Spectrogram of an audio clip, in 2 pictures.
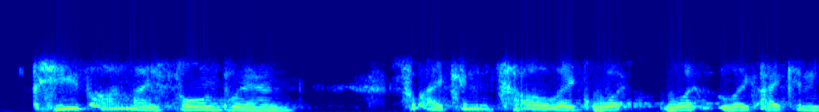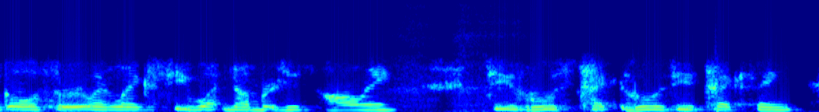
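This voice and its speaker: Over noticeable background noise, a woman speaks at a medium pitch and a moderate pace. Her intonation is lively, and her loudness is very even. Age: 20s. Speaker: caller. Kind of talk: casual chat. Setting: phone call. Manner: animated.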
